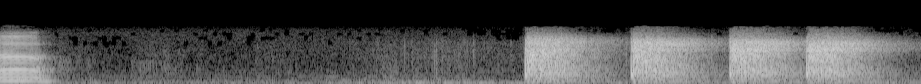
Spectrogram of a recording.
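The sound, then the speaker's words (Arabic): Gunshots fired at a prickly pear target: four sharp, loud cracks in quick succession after a brief voice and a quiet stretch. “اضربوا كده انتوا ظباط، الشاطر يضرب التينة الشوك اللي هناك دي ويصيبها.”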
